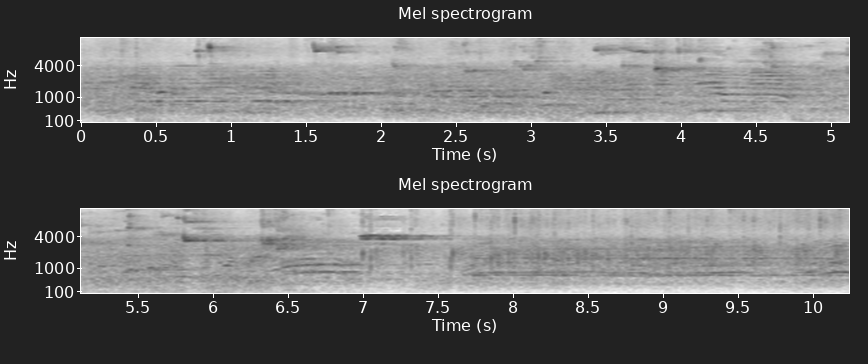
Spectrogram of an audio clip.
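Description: A basketball being dribbled on a hardwood gym floor, with short high sneaker squeaks from players running on the court, over a steady background of crowd voices and shouting.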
